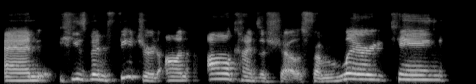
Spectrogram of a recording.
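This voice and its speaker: A woman's voice: medium pitch, lively intonation, slow, a bit bright. A woman hosting a podcast, introducing and questioning her guest with effusive enthusiasm. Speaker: podcast host. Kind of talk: interview hosting.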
